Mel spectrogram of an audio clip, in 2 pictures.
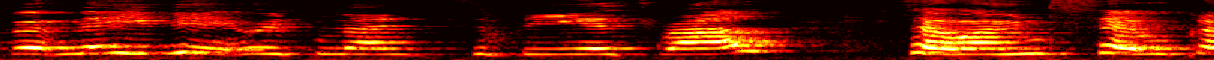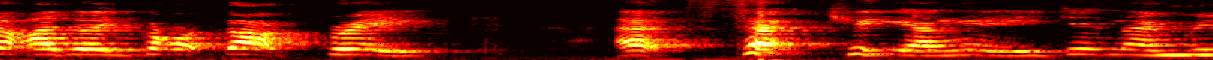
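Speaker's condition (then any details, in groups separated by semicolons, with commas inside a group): Cerebral palsy; affects walking, talking, movement; talks differently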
